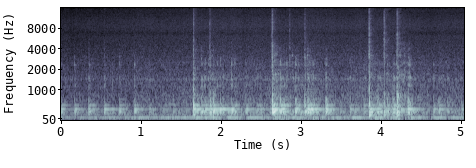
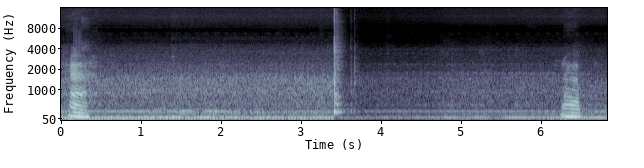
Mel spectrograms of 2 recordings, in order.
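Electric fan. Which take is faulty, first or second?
first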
